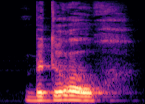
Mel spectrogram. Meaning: singular past indicative of bedriegen
- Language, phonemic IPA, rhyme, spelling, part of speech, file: Dutch, /bəˈdroːx/, -oːx, bedroog, verb, Nl-bedroog.ogg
